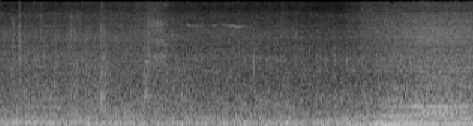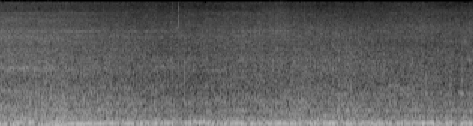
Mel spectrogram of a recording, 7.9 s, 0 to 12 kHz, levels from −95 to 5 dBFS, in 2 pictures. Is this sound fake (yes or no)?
yes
